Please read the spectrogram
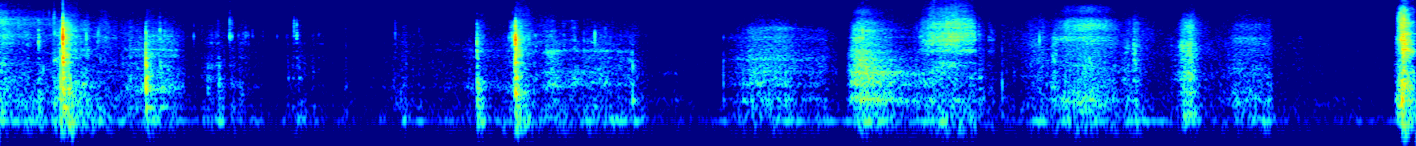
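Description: Very quiet workbench with a low steady hum and a few faint small clicks from handling the bass neck, the loudest about five seconds in. Several soft breaths follow in the second half.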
